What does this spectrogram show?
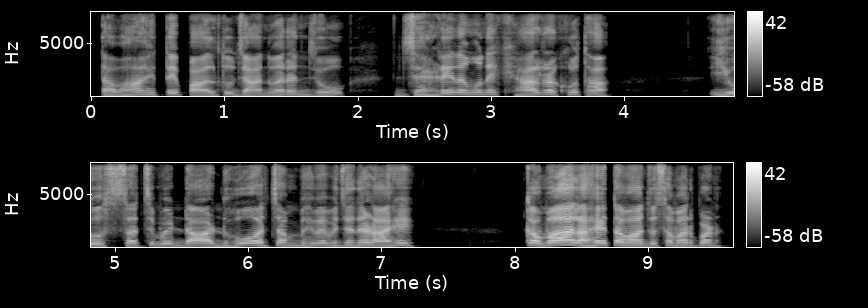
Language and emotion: Sindhi, surprised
